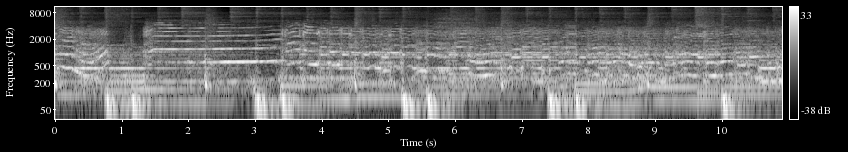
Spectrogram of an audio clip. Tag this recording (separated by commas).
Music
